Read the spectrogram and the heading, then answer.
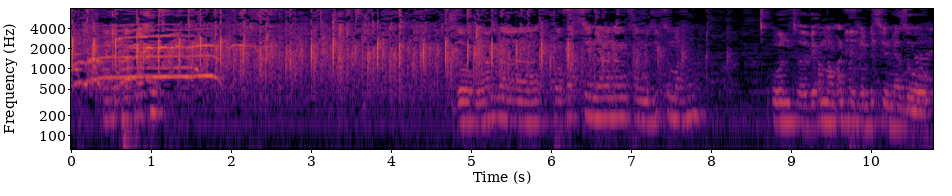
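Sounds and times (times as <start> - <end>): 
audience applause: 0.0 - 7.7
speech: 0.4 - 1.3, 4.8 - 8.0, 8.8 - 10.7.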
